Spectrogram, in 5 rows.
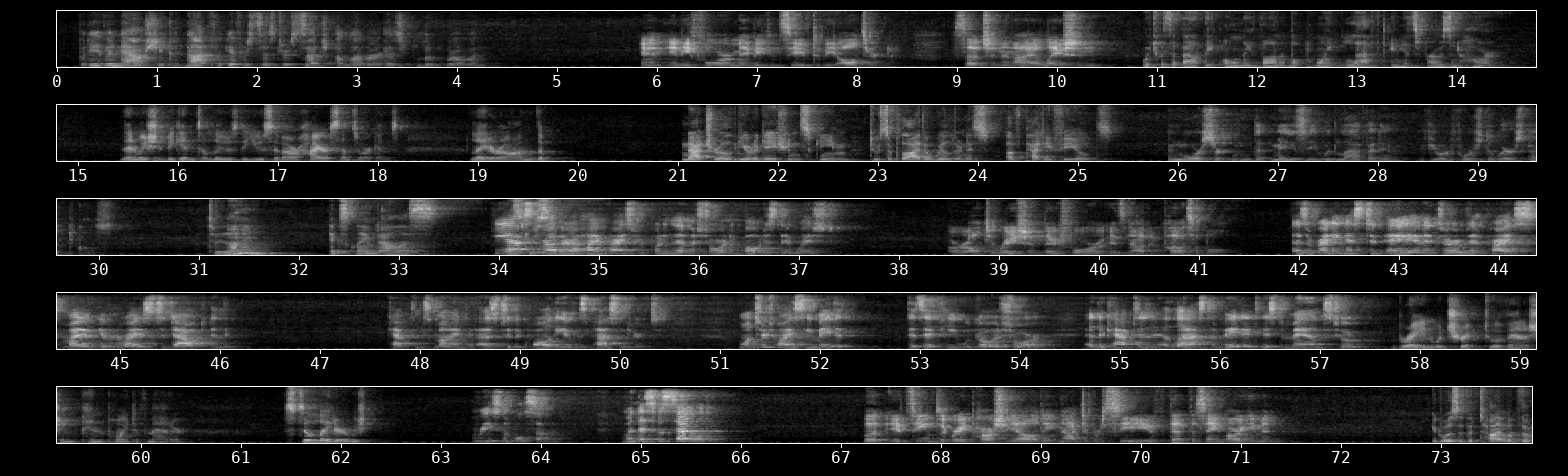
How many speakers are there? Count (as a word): eight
